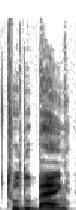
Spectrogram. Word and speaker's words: tudo bem: tu du bang okay tu say that with me tu do like a straight up doo sound and then bang as it literally as if you were saying like bang like bang like a all right b-a-n-g there's that n-g sound to bang okay so to do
